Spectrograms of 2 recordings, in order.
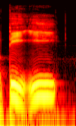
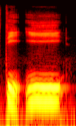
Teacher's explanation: If in a word, yi is the last character, for example, in the word 第 一, yi is the last character in the word, then it stays in the first tone. So 第 一 doesn't change tones.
